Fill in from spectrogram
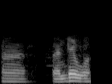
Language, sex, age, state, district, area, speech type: Kannada, male, 18-30, Karnataka, Davanagere, rural, conversation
